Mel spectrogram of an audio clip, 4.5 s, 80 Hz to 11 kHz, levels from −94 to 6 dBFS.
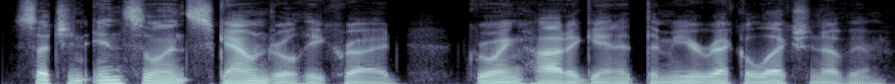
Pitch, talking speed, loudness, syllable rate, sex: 90 Hz, 200 wpm, -19 LUFS, 6.0 syllables/s, male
